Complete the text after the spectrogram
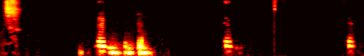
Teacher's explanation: it becomes apparent that there's no initial D sound at all. That's been filled in by the investigator due to the noisy background.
